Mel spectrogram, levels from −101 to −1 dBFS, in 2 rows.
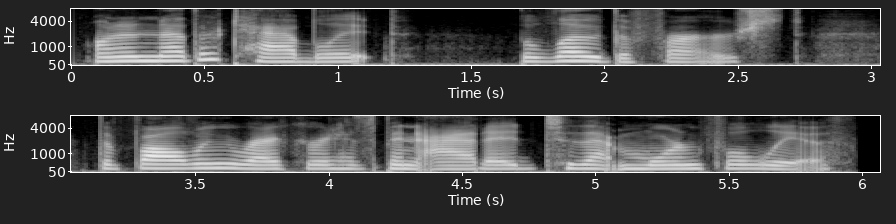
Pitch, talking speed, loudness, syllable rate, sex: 210 Hz, 160 wpm, -19 LUFS, 4.9 syllables/s, female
